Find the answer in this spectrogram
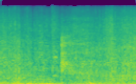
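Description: Wind buffeting the camera's microphone: a loud, uneven rumble.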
